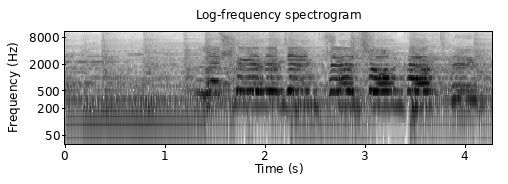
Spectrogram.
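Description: Church worship band playing a slow song: a soft held chord, then a louder melody line comes in about a second and a half in.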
